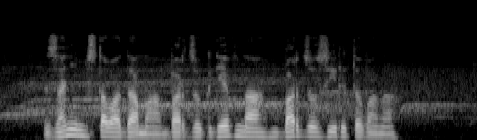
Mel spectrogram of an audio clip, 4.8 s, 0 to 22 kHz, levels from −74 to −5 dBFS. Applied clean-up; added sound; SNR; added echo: none; Applause / Cheering; 15 dB; none.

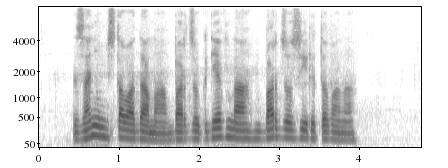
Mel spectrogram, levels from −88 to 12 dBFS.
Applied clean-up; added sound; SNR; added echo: neural separator model SepFormer DNS4.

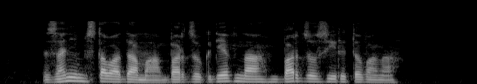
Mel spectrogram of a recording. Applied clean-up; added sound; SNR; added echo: none; none; none; none.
